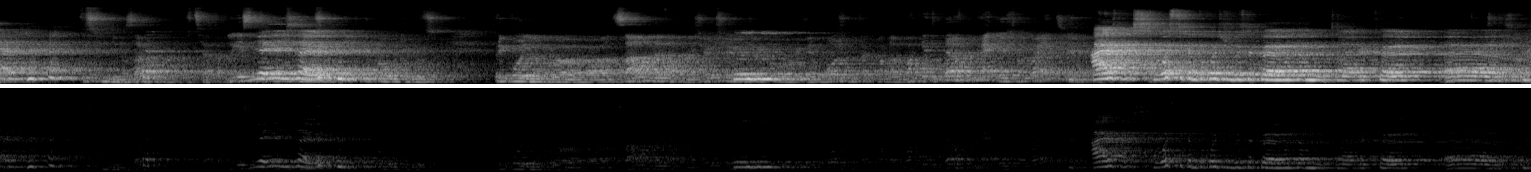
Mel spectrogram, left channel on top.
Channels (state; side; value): quieter; right; 31.0 dB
